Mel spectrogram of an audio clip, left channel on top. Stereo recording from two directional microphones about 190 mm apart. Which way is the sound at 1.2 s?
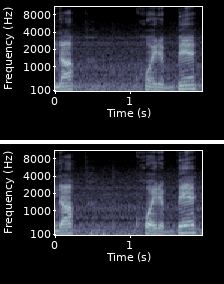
35° right (ahead or behind).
